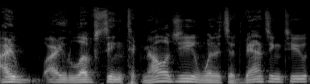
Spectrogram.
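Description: In a very clean recording with a silent background, a man with an unremarkable speaking voice and fairly low pitch talks at a moderate pace. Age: 40s. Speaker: podcast host. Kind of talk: motivational monologue. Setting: solo podcast recording. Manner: casual, conversational.

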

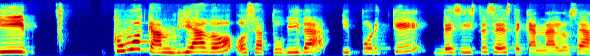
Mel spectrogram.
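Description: The recording is very clean over a silent background. A woman talks with a high pitch and lively intonation. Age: 30s. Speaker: podcast host. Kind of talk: casual interview chat. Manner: animated.

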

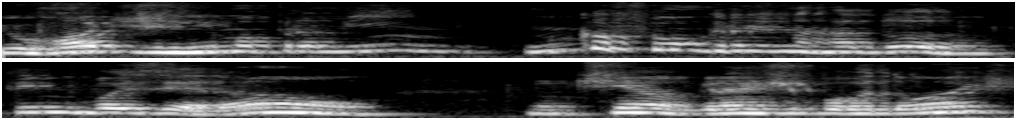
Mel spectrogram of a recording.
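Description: Delivered at a fairly quick pace, the speech carries lively intonation. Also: man. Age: 30s. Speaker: esports commentator and streamer. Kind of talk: casual chat.

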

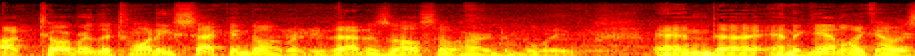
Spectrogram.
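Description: Fairly quick speech from a man, with noticeable background noise behind it. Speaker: web show host. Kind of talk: casual chat.

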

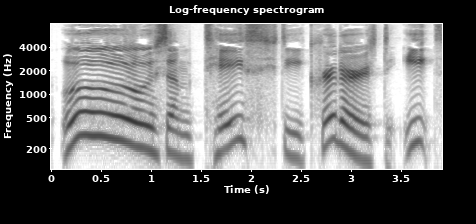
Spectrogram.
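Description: A put-on character voice, fairly high in pitch and very slow in pace, in a very clean recording with a silent background. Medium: read story. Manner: gloating, greedy.

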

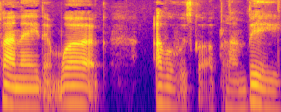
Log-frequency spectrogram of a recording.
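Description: In a very clean recording with a silent background, a woman with an English accent speaks fairly slowly in a very deep, low pitch, her intonation fairly even. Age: 30s. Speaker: podcaster. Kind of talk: casual monologue.

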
